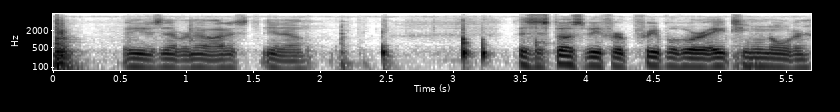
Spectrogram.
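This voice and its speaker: Delivery is very fast yet broken by long, frequent pauses, with noticeable background noise. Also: man. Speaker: fishing livestreamer. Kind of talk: live stream chat while fishing. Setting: outdoors by a canal, live stream. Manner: casual, filler-heavy.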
